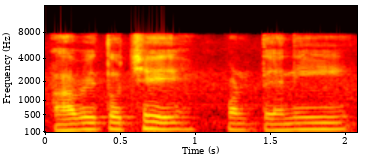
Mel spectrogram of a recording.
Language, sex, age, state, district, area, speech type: Gujarati, male, 30-45, Gujarat, Ahmedabad, urban, spontaneous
